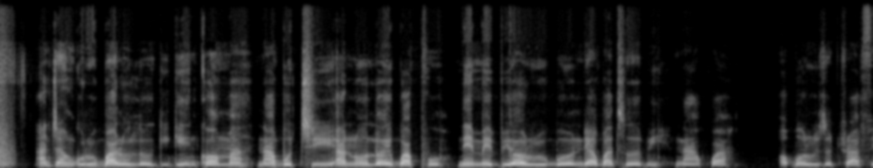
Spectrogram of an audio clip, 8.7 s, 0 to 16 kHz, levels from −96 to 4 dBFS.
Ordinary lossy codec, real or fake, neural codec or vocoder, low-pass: Opus, 32 kbps; real; none; 14.4 kHz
